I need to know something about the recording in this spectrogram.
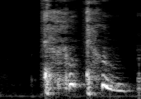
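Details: Cough from a woman who says she is ill, couldn't sleep and slept propped on pillows: two harsh cough bursts in quick succession, the second trailing into a throaty rasp.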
